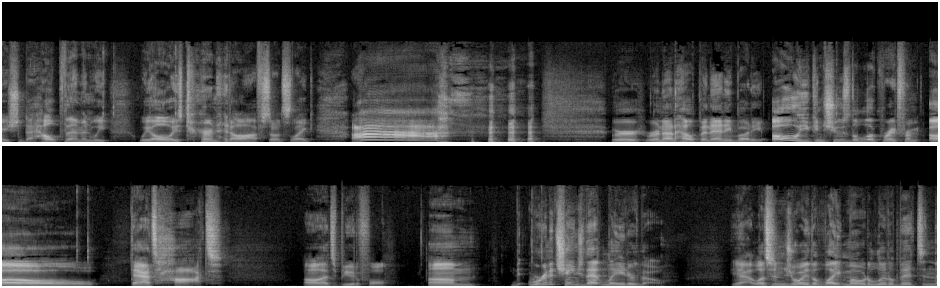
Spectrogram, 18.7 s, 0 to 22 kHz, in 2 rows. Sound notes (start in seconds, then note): 4.0 laughing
